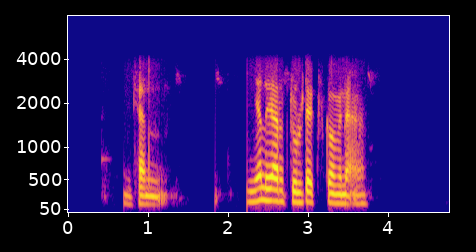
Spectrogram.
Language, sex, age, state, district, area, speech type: Santali, male, 30-45, Jharkhand, East Singhbhum, rural, conversation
